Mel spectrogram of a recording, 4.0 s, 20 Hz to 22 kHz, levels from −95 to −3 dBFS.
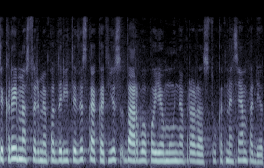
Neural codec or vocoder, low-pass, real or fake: none; 14.4 kHz; real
